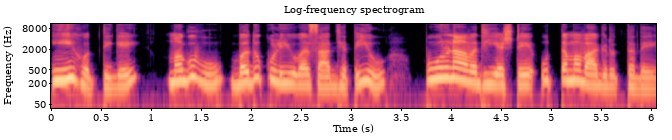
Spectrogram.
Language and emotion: Kannada, neutral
